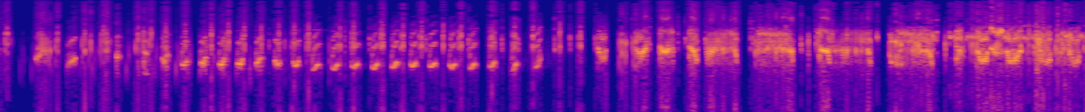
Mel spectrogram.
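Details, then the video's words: Swiftlet lure call for drawing birds into nesting houses: a quick series of short, clipped chirps, about two per second, then a denser, louder stretch of high twittering from many birds. "ÂM THANH CHIM YẾN HIỆU QUẢ NHẤT"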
